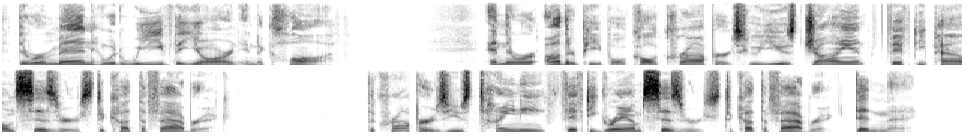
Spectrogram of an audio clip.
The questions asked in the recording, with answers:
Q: The croppers used tiny 50-gram scissors to cut the fabric, didn't they?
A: No, the croppers didn't use tiny 50-gram scissors to cut the fabric.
